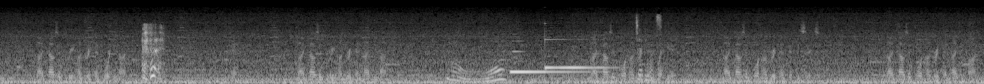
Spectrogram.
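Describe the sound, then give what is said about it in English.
A short electronic alarm tone sounds once, a pair of clear steady pitched notes stepping upward, over a constant low rumble with indistinct voices murmuring underneath. “Well, that alarm sure gets your attention, you know?”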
